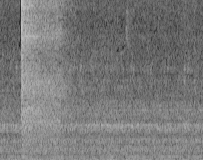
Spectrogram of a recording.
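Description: Vacuum Atmospheres Nexus glove box antechamber refilling with gas: a half-second burst of hiss starting about a quarter second in, over the steady hum of the glove box's machinery.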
